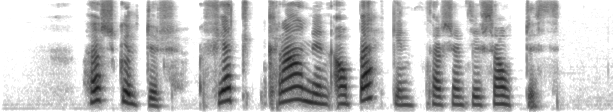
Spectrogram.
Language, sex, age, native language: Icelandic, female, 30-39, Icelandic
